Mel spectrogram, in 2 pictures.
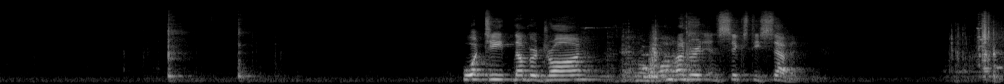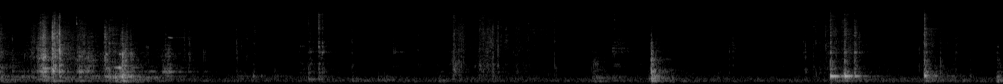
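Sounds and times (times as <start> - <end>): light clicks and paper rustles: 0.3 - 3.9, 12.4 - 16.4.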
